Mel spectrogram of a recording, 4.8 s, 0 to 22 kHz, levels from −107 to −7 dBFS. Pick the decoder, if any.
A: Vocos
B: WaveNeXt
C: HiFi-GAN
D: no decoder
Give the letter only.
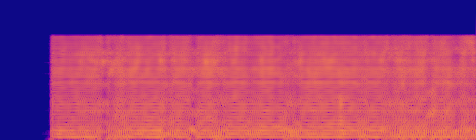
A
